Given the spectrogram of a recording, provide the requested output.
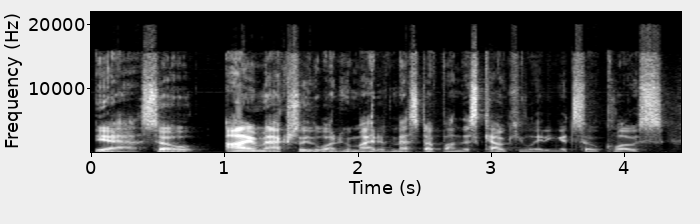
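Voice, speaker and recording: A man casually thinking aloud as he plays a solo tabletop game, halting and muttering to himself as he types. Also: extremely low pitch, animated, fairly bright tone. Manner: self-described pedantic. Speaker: solo tabletop player and video host.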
